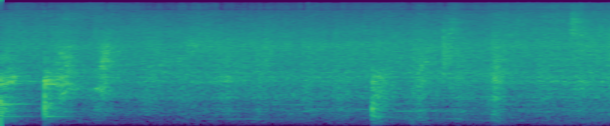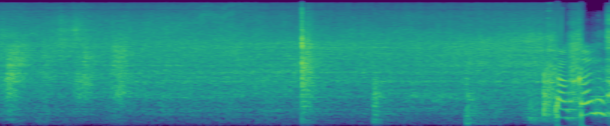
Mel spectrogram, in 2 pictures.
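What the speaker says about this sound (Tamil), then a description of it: "இப்போ நம்ம தக்காளியை நல்லா குழைவாக வதக்கி விட்டுறலாம்." Chopped tomatoes sautéing in a pan for Tamil-style tomato rice, a steady soft sizzle and hiss with scattered stirring clicks and scrapes of a spoon against the pan throughout.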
